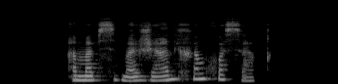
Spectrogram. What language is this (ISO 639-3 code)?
kbd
